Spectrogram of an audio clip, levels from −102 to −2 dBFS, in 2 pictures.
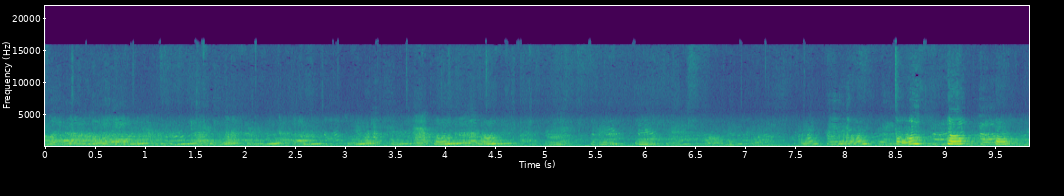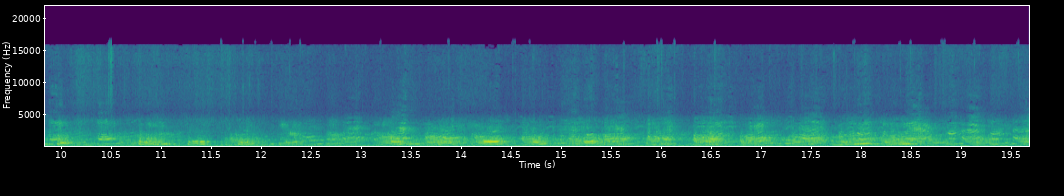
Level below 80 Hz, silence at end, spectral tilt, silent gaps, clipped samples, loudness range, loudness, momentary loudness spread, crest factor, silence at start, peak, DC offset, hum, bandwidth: -36 dBFS; 0 s; -5 dB/octave; none; under 0.1%; 6 LU; -24 LUFS; 12 LU; 20 dB; 0 s; -4 dBFS; under 0.1%; none; 17 kHz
